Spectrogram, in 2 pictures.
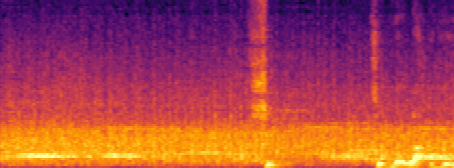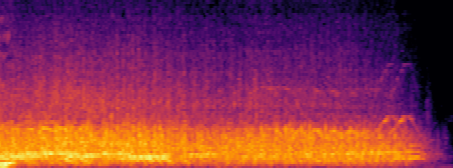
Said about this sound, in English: I'm gonna take my applause. If I don't do nothing else, I'm gonna take my applause.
